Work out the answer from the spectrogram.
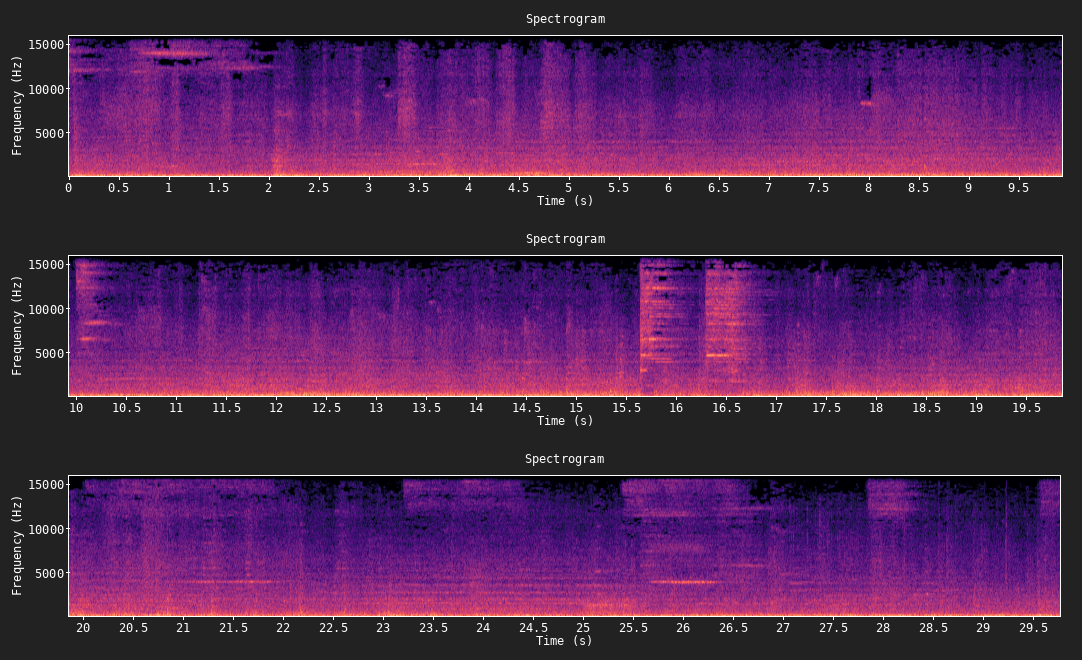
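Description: Double-stack intermodal train's loaded well cars rolling past: a steady rumble and rattle of steel wheels on rail, with a few brief high wheel squeals.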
